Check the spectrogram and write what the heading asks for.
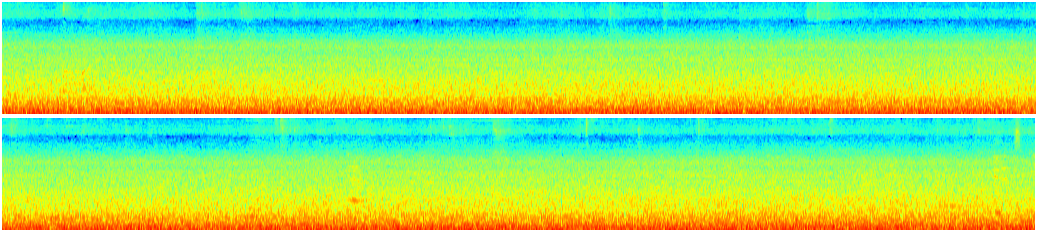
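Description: Steady low rumbling background noise, even throughout with no distinct events.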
